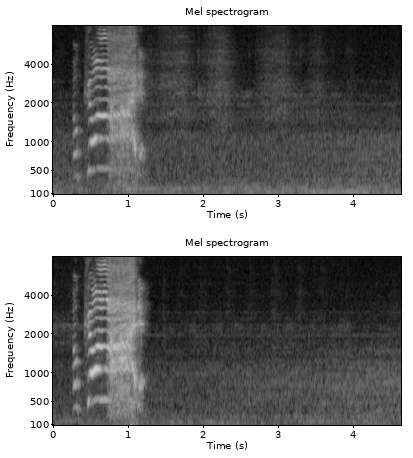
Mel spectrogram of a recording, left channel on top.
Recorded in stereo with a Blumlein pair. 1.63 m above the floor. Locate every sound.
0.3 s a shout: 20° right, 0.8 m; by 1.3 s 30° right, 1.3 m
